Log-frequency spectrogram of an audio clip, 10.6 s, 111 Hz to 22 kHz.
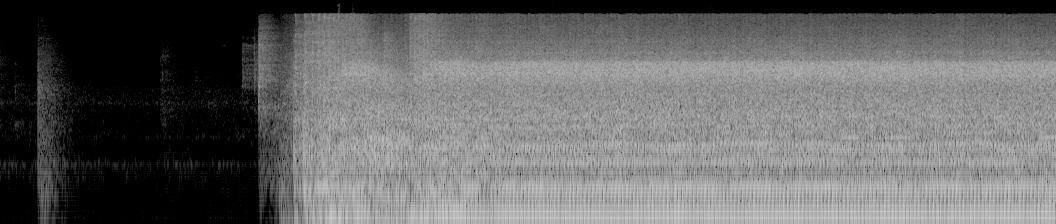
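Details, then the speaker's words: KLIPPO Pro 19 lawnmower, used: pull-start catches on first pull and settles into a steady even run; the fault is that after the first shutdown it won't restart until maybe half an hour or next day. "So depending on the weather, it starts on the first stroke, and when you first time stop it, so game is over. It won't start anymore."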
